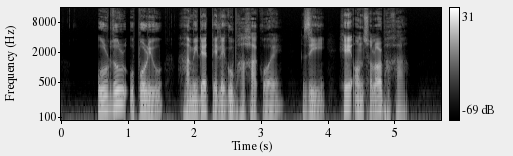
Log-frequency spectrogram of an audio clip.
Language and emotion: Assamese, neutral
